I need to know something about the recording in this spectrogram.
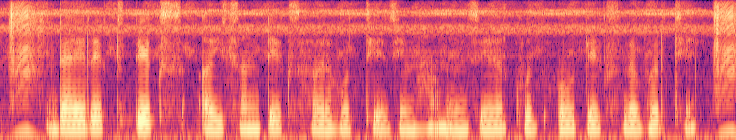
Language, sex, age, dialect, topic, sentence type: Chhattisgarhi, female, 18-24, Northern/Bhandar, banking, statement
